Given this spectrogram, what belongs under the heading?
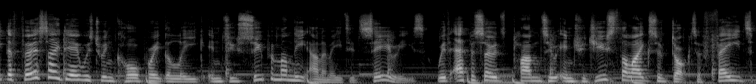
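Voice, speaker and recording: Male video essay narrator, higher-pitched and animated, scripted read over background music.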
